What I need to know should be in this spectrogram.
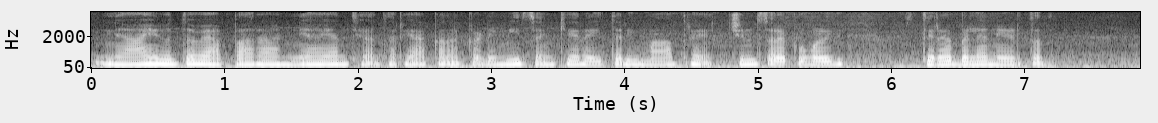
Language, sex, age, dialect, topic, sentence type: Kannada, female, 36-40, Dharwad Kannada, banking, statement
